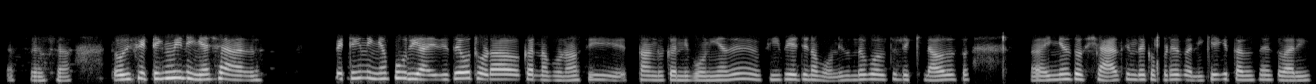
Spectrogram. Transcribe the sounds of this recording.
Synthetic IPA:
ətːʃʰaːtːt͡ʃʰʃʰaːt̪eːoːd̪iːpʰɪʈːɪŋɡʋiːnĩːɛːʃɛːl | pʰɪʈːɪŋɡnĩːɛ̃ːpuːɾiːaːiːd̪iːt̪eːoːt̪ʰoːɽaːkəɾnaːpɔːɳaːəsĩːt̪əŋɡkəɾniːpoːnijãːt̪eːpʰiːpeːd͡ʒnãːpɔːniːt̪ʊnd̪eːɡoːlt̪eːd̪ekʰːiːlaːot̪ʊs | ɪ̃jãːt̪et̪ʊsi̥ːʃɛːlsɪ̃nd̪eːkəpːɽeːbənĩːkeːkit̪ːaːt̪ʊsẽːɪsʋaːɾiː

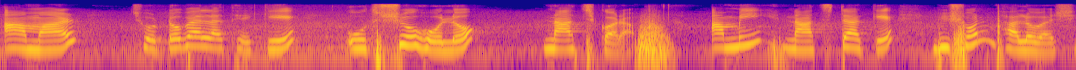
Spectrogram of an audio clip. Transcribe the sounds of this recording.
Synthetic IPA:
amaɾ | t͡ɕʰoʈobɛlat̪ʰekeut̪ʃoɦolo | nat͡ɕkɔɾa̰ | aminat͡ɕʈake | bʱiʃonbʱalobaʃi

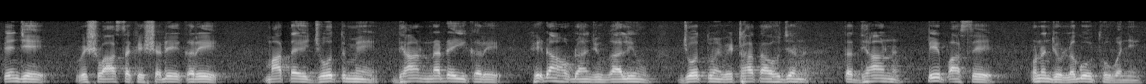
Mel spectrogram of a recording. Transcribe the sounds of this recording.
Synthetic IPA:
pɐ̃ɦɪ̃ɲd͡ʑe | ʋɪʃʋaːsəkʰeːʃɐɗekɐɾe | mãːt̪əid͡ʑoːt̪mẽd̪ʱjaːnːɐɗɐikɐɾe | hɪɗãɦʊɗãɪ̃d͡ʑũɠaːl̤ijũ | d͡ʑoːt̪mẽʋeːʈʰat̪aɦʊd͡ʑənɪ̆ | t̪ɐd̪ʱjaːn | ɓeːpaːse | ʊn̤ənɪ̆d͡ʑoːlɐɠot̪ʰoʋɐɲeː

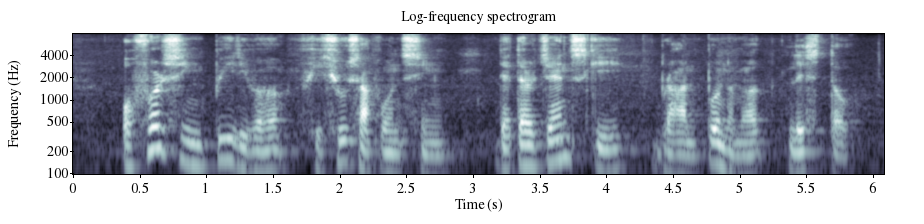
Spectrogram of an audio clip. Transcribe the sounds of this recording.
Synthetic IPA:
ɔpʰɐɾsiŋpiɾiβɐpʰisusapʰonsiŋ | detɐɾd͡ʒenskibɾanpunɐmɐk̚listɐl

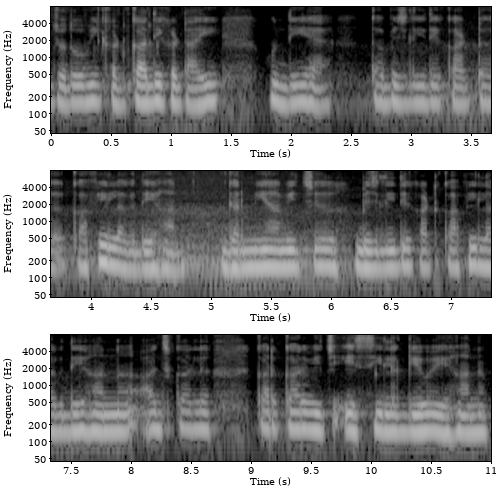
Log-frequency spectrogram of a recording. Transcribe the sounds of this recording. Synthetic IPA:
d͡ʒəd̪õːʋiːkəɳkãːd̪iːkəʈaːiːhʊnd̪iːɦɛː | t̪ãːbɪd͡ʒliːd̪eːkəʈkaːpʰiːləɡd̪eːɦənɡəɾmijãːʋɪt͡ʃbɪd͡ʒliːd̪eːkəʈkaːpʰiːləɡd̪eːɦənə̰d͡ʒkəl | kəɾkəɾʋɪt͡ʃeːsiːləɡeːɦoːeːɦən

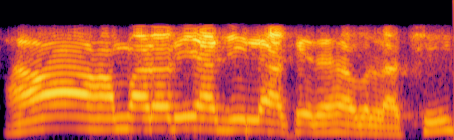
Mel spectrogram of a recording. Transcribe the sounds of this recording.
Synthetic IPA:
ɦãɦəməɾəɾijad͡ʒilakeɾəɦɛbəlat͡ʃʰi

